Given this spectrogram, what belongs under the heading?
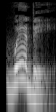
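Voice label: "webby", British English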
